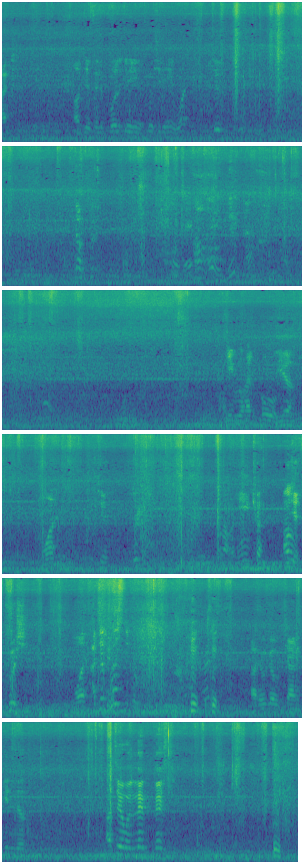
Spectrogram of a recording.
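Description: Men talk to each other nearby.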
